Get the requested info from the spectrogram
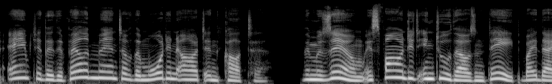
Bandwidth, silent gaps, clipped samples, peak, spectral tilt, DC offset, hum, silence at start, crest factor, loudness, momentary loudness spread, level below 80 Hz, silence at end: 15.5 kHz; 2.74-2.99 s; under 0.1%; -2 dBFS; -6 dB/octave; under 0.1%; none; 0.1 s; 12 dB; -16 LUFS; 6 LU; -52 dBFS; 0 s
